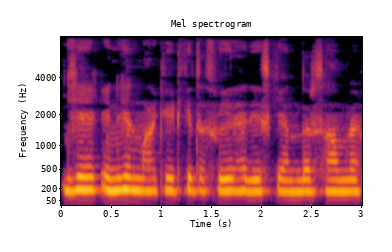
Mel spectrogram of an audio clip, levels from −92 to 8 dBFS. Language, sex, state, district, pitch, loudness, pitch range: Hindi, male, Delhi, New Delhi, 170 Hz, -14 LUFS, 165-175 Hz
